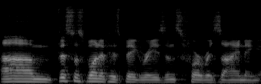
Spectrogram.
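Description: Bright, sharp tone with ordinary pitch variation. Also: man. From Ohio, US Midwest. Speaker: podcast co-host. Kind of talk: reading prepared research notes; casual chat.

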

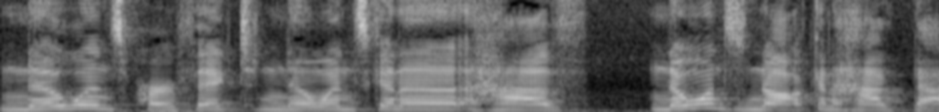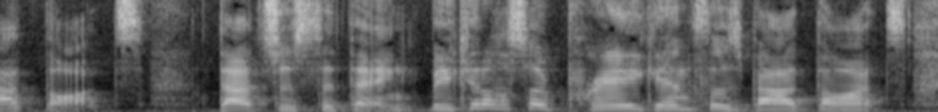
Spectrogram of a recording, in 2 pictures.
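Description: Speaking with a Southern US accent, a woman with a fairly high voice talks at a fairly quick pace. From Kentucky, Bowling Green. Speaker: podcast host. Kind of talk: casual monologue. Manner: animated.

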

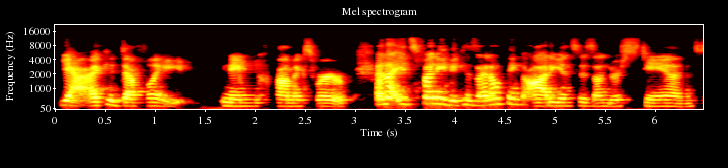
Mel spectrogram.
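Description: A woman's fairly low, bright, sharp voice with an American accent, lively intonation and a moderate pace. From Denver, Colorado. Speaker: stand-up comedian. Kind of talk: casual chat.

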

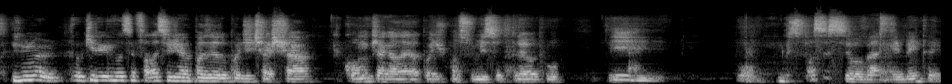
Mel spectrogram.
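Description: A man's fairly high voice moves at a moderate pace with lively intonation. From São Paulo. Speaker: podcast host. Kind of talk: casual chat. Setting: studio.

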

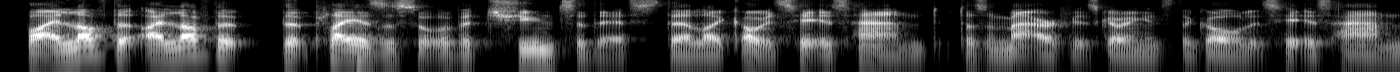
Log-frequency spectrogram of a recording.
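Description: The man talks at a fairly quick pace, and the background is quiet. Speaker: football podcast host. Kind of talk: casual chat.

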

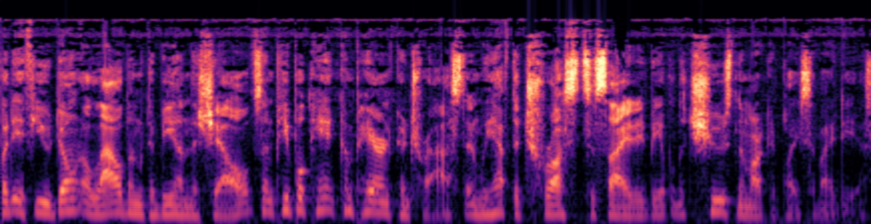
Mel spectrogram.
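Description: Speaking at a very fast pace with hardly any pauses, a man uses lively intonation in a somewhat breathy voice. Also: medium pitch for a man. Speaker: radio talk show host. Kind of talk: radio interview and discussion. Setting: radio studio.

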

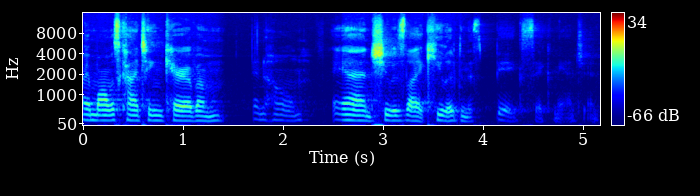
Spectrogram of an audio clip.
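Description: Her fairly low voice flat and monotone, a woman speaks at a moderate pace with big swings in loudness. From US West Coast, Santa Barbara, California. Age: 20s. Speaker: basketball coach, former pro player. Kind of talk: casual interview.

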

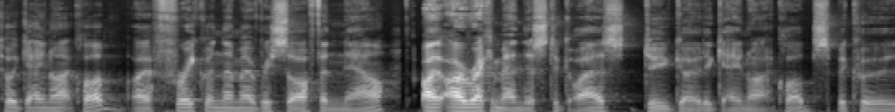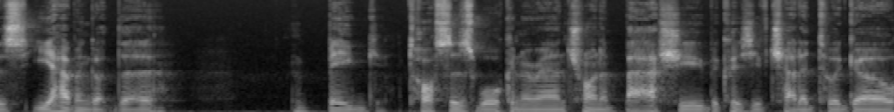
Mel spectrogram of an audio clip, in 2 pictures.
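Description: A man with an Australian accent and a very deep, low pitch, fairly even in intonation and moderate in pace, in a very clean recording with a silent background. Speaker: influencer and podcast host. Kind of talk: casual storytelling chat.

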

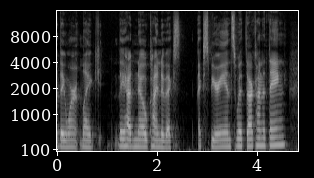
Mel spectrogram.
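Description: Monotone, flat intonation from a woman at fairly low pitch and a moderate pace, on a very clean recording with a silent background. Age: 20s. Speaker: podcast host. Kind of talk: casual chat.

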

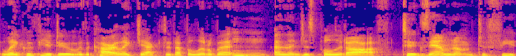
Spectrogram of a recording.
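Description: Someone reads text aloud. The delivery is plain.

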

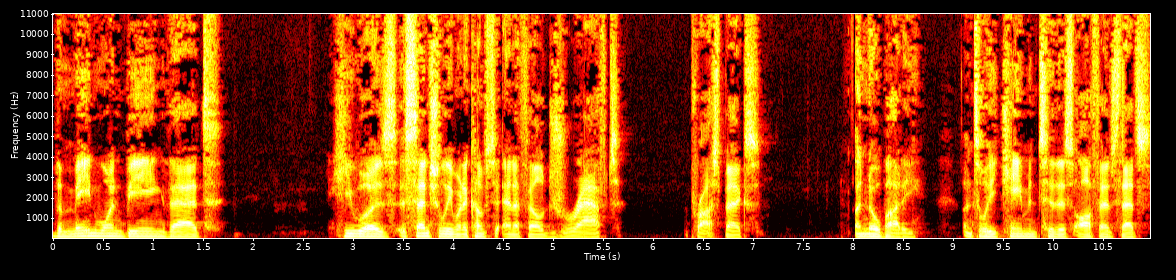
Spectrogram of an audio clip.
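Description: The voice moves with ordinary pitch variation, broken by long, frequent pauses. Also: man. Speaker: podcast host, football analyst. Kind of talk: casual chat.

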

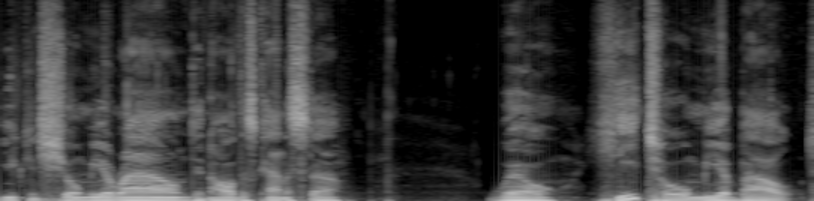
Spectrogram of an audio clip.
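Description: In a very clean recording with a silent background, a man with a Georgia accent speaks at medium pitch and a moderate pace. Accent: Southern American (Georgia). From US South, Augusta, Georgia. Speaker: hospital chaplain and pastor. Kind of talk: casual interview. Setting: studio.

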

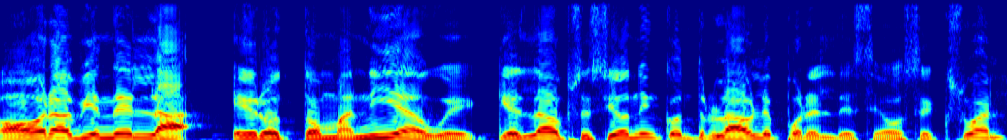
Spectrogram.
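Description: On a very clean recording with a silent background, a high-pitched man sounds animated, with lively intonation, a moderate pace and hardly any pauses. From Ciudad Juárez, northern Mexico. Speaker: podcast co-host. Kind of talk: casual chat.

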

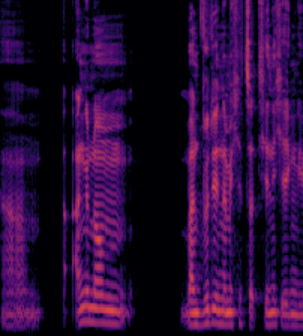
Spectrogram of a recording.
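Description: A man's medium-pitched, monotone, flat delivery at a fairly quick pace, on a very clean recording with a silent background. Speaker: podcast co-host. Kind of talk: casual discussion.

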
